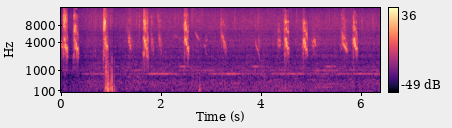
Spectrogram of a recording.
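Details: Eurasian tree sparrows gathering to be fed at a Tenmangu shrine, July 12 2021; repeated sharp chirps from several birds, plus a brief low thump near the start and a constant faint hum.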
